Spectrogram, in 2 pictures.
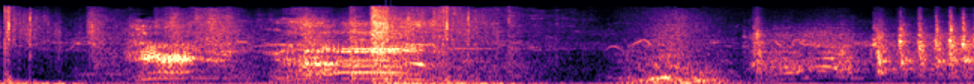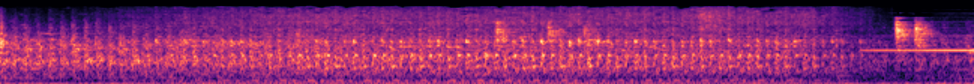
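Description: Tractor engine running at a steady idle from about three seconds in, after a few short, irregular sounds at the start.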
